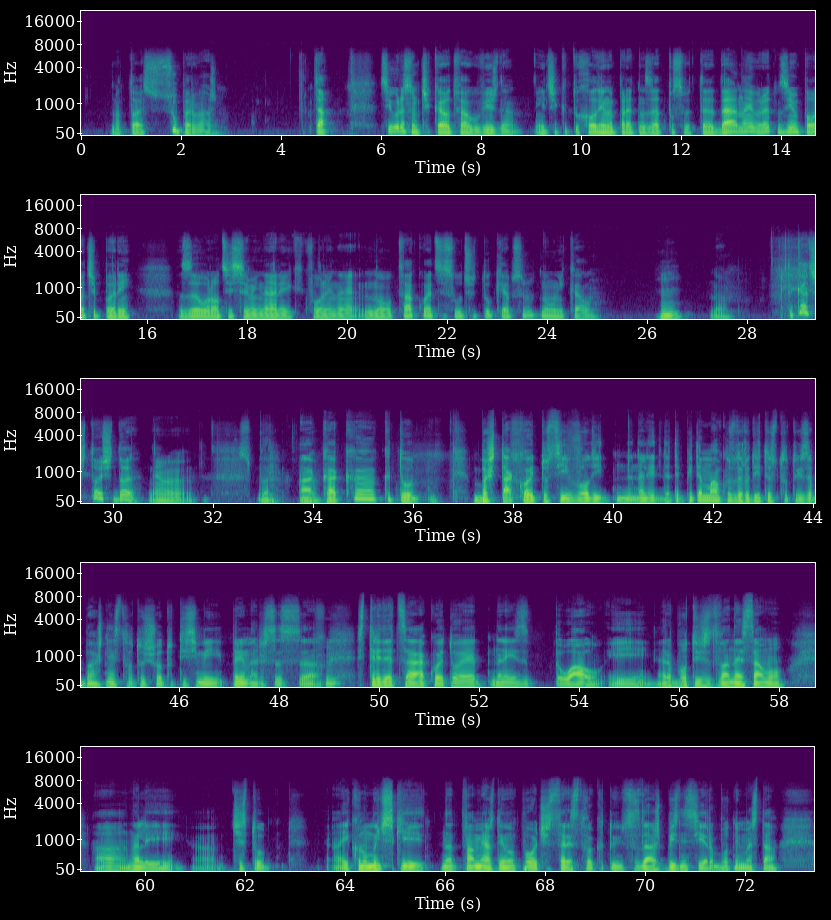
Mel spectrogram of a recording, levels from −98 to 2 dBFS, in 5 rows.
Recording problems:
wrong speed and pitch; too slow and too low; 0.5 times normal speed

